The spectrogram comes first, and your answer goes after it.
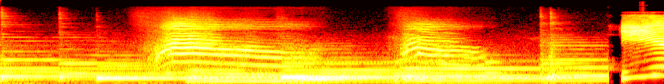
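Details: Cat giving two drawn-out, rising-falling meows about a second apart over steady background music, ending with a sharp higher meow.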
